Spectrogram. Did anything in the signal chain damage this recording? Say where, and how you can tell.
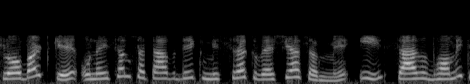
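Yes. The speech has a buzzy, gravelly roughness from start to finish, and nothing is heard above 4 kHz, so it sounds dull and narrow. That damage comes from the codec stage, and the texture is the signature of the GSM full-rate codec, which fits a 13 kbps stream. The codec imitates the vocal tract and drives it with an evenly spaced pulse train that keeps only a third of the excitation samples, and that coarse excitation produces the plainly audible grit.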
